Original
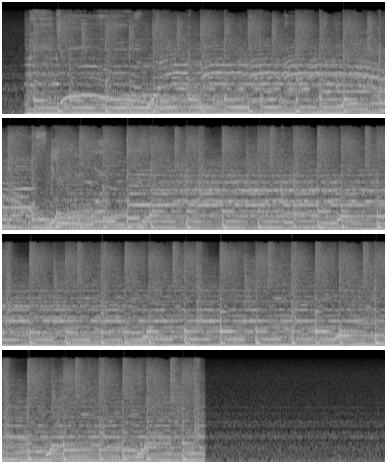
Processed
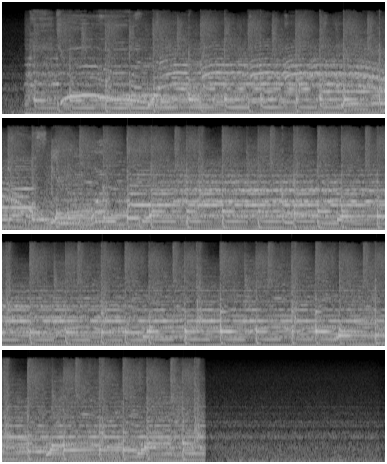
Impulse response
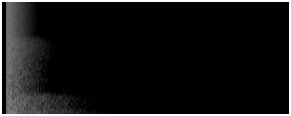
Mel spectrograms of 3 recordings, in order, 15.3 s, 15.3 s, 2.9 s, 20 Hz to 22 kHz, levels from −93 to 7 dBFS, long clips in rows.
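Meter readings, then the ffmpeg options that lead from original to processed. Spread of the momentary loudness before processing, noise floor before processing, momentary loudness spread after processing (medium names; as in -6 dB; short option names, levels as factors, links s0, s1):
1 LU, -47 dBFS, 3 LU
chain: -filter_complex "[0:a]acrossover=split=380|1100[s0][s1][s2];[s0]acompressor=threshold=0.0112:ratio=6[s3];[s3][s1][s2]amix=inputs=3:normalize=0,highshelf=f=2400:g=-10,dynaudnorm=f=380:g=3:m=1.5"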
